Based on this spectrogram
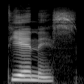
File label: "tienes", Spanish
